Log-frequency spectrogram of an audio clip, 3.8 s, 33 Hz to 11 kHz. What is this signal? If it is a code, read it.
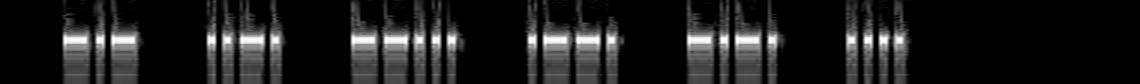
Morse code, heard as a keyed tone, about 47 wpm, spaced as for 26 wpm, 700 Hz. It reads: KF7PCH
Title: USA Call Signs - 6 Characters - 3x Character Spacing - 45wpm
